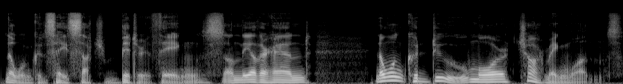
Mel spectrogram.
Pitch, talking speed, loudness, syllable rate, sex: 100 Hz, 175 wpm, -21 LUFS, 4.2 syllables/s, male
